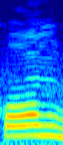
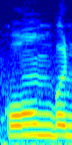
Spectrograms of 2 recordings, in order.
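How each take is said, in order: First: The b at the end is silent. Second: The b is pronounced at the end. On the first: The speaker calls it right. "कॉम बोला जाएगा, तो बी silent है" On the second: The speaker calls it wrong. "कोम्ब नहीं बोला जाएगा"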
